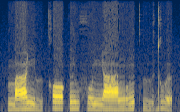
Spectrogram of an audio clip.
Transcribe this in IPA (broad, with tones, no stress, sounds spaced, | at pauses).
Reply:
m aː˧˥ ɲ ɯː˧˩ kʰ ɔː˧ k̚ n u˧ f o˧ ɲ aː˧ ŋ o˧˥ ŋ pʰ ɯː˧˩ d u˥˨ ə̯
